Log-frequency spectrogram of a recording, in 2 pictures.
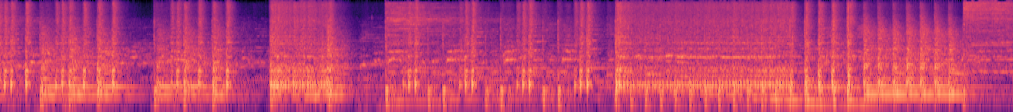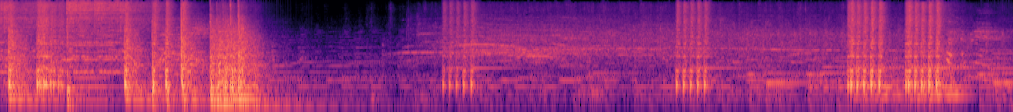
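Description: Drum kit played with sticks, snare and cymbals, along with the rest of a pit band. The busy playing stops about two-thirds of the way in, leaving a quiet stretch, then a few scattered drum hits return near the end.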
